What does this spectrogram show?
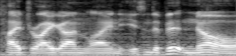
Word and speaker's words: Hydreigon: Dre is pronounced like dry? Oh, it is Hydreigon, okay.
